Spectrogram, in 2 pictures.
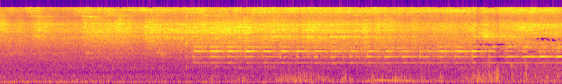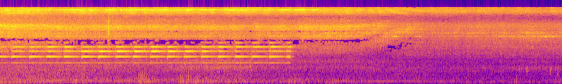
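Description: Freight cars of a Florida East Coast rock train rolling past over the crossing, the wheels clattering on the rails. A steady high ringing tone joins about four seconds in and stops about seventeen seconds in, after which the train's sound fades as the end of the train moves away.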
